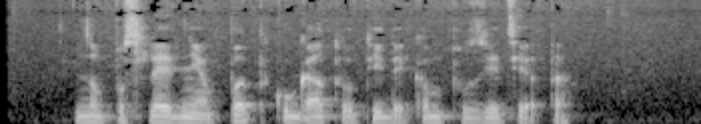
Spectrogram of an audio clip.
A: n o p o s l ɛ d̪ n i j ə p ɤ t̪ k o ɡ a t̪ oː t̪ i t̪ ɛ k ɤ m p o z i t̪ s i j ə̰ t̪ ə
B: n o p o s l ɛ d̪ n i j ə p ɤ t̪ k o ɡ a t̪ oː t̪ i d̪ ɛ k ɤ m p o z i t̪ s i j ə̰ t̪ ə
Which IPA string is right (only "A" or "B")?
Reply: B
